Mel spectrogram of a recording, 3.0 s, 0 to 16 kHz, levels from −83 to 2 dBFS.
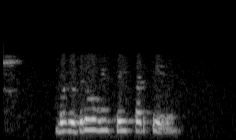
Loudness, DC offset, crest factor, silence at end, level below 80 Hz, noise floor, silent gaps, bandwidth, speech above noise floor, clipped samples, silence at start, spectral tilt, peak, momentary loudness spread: -26 LUFS; under 0.1%; 16 dB; 0.75 s; -80 dBFS; -71 dBFS; none; 3.7 kHz; 46 dB; under 0.1%; 0.05 s; -8.5 dB/octave; -12 dBFS; 20 LU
